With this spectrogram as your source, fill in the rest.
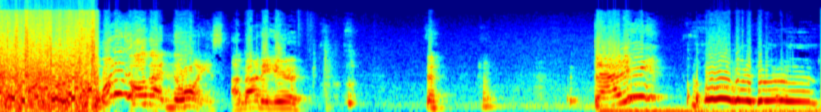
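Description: A man speaks with animation in a high, cartoonish puppet voice, close by.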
